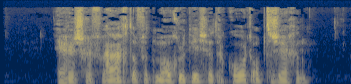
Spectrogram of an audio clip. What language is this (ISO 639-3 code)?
nld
